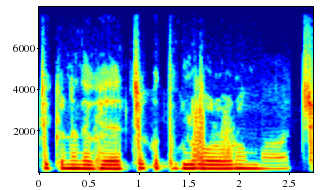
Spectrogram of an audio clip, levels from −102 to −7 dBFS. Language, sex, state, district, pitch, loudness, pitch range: Bengali, female, West Bengal, North 24 Parganas, 185 Hz, -13 LUFS, 185-190 Hz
